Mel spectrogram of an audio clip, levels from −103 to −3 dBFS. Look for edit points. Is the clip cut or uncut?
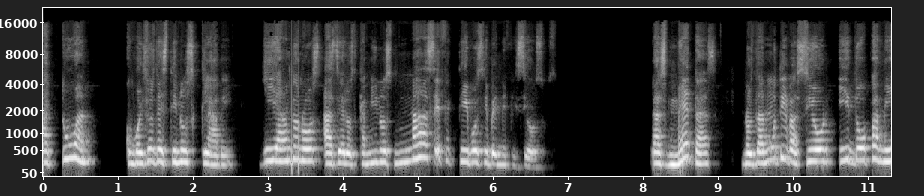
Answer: uncut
